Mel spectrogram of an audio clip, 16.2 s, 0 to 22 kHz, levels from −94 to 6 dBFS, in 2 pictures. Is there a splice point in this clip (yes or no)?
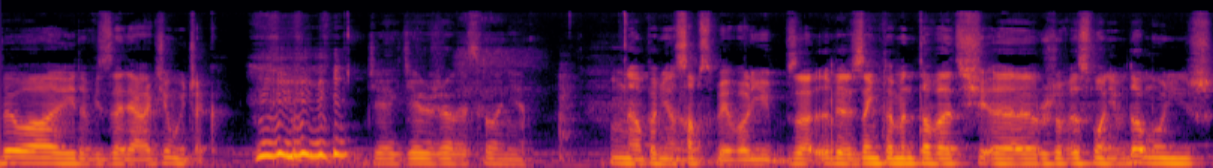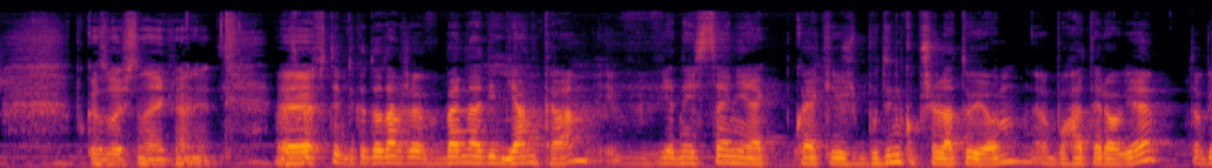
no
